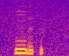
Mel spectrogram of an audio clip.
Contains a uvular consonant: no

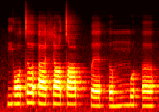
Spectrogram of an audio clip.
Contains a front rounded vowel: no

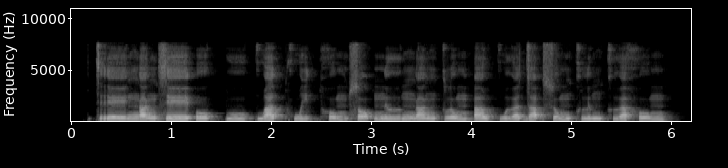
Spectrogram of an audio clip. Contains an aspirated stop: yes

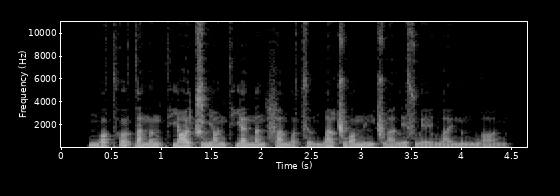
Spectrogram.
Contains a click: no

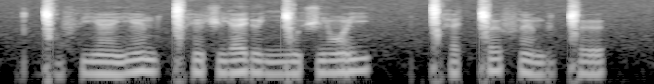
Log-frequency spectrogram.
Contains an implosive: no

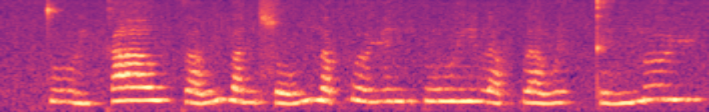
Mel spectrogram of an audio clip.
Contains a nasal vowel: no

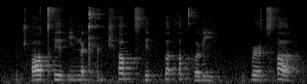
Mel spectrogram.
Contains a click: no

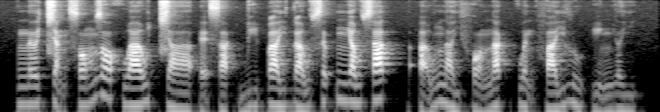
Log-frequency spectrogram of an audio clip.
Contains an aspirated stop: no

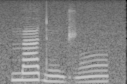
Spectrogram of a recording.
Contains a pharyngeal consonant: no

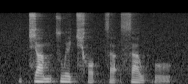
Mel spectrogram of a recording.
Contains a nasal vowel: yes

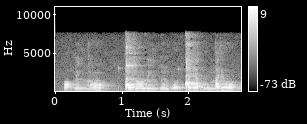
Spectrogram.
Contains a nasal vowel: yes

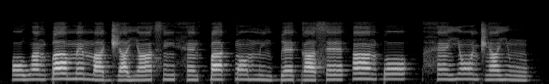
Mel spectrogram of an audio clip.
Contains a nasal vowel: yes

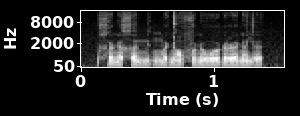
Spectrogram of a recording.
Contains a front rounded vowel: yes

